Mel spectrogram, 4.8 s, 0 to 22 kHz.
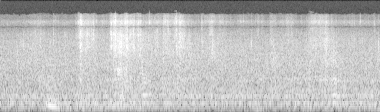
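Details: Faint, even drone of honey bees at a beehive in northern Kentucky on a mild 72-degree winter day in February, with a brief thump near the start and steady background hiss.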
